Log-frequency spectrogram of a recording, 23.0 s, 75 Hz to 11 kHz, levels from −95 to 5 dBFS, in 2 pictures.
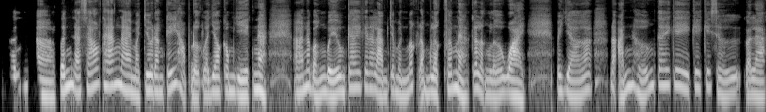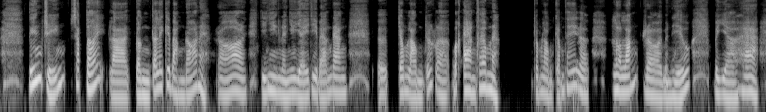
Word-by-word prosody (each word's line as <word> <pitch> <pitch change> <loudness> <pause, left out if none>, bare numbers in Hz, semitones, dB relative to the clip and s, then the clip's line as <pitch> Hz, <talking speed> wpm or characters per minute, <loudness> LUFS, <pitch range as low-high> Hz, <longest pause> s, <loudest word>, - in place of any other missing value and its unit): Tính, 200 +6 -4
ờ, 155 -4 +2
tính 230 +7 +6
đã 180 -5 +2
6 225 +6 +1
tháng 245 +1 +3
nay 200 -5 +4
mà 160 -3 +1
chưa 200 +2 +4
đăng 185 -1 +1
ký 215 +7 +2
học 270 - -2
được 150 -1 +1
là 165 - +1
do 180 +3 +3
công 185 +1 -1
việc 160 -3 +4
nè, 200 -3 +7 0.4
à, 175 +2 +1
nó 240 +3 +3
bận 165 0 +1
bịu 165 +3 +5
cái 220 0 0
cái 220 0 -4
nó 210 - -1
làm 160 -5 +2
cho 190 +4 -5
mình 160 -3 -1
mất 225 - -2
động 175 - 0
lực 170 -3 +3
phải 200 - +1
không 220 - +3
nè? 180 - +4
Cái 215 - +1
lần 165 -5 -1
lựa 155 0 0
hoài. 155 -5 +5 0.5
Bây 190 -1 -1
giờ 160 -4 -1
á, 200 +1 -3 0.3
nó - - +1
ảnh 190 +12 0
hưởng 190 +3 -2
tới 250 0 -2
cái 235 -5 -1
cái 225 -1 -3
cái 230 -1 -5
sự, 170 -4 -4
gọi 165 - -2
là, 150 -2 0 0.4
tiến 285 +8 +7
triển 175 - +2
sắp 250 - -3
tới 230 +10 +2
là 145 -1 +2
cần 160 -2 +1
ta 190 - +1
lấy 225 +3 0
cái 255 +1 -1
bằng 160 -6 -1
đó 165 +8 -1
nè. 205 -9 -1 0.2
Đó, 175 +2 +1 0.3
dĩ 170 - 0
nhiên 185 -3 -1
là 155 - +1
như 165 +2 -1
vậy 150 -1 +1
thì 175 - -1
bạn 150 +2 -2
đang 175 -1 -1 0.5
ơ, 170 0 -4 0.2
trong 175 +1 0
lòng 145 -2 0
rất 215 +8 -5
là 155 -3 -2
bất - - -2
an, 190 -2 +2
phải 220 +5 0
không 210 -2 +1
nè? 175 - +2 0.6
Trong 180 0 -6
lòng 165 -4 -3
cảm 190 - -6
thấy 225 +4 -3
là 175 -5 0 0.4
lo 195 -1 +1
lắng, 185 +9 +2
rồi, 155 -4 0
mình 145 -1 -3
hiểu. 150 +9 0 0.4
Bây 170 -1 -3
giờ 145 -3 -1
ha, 185 +2 0
180 Hz, 250 wpm, -21 LUFS, 160-210 Hz, 0.6 s, nè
